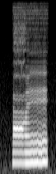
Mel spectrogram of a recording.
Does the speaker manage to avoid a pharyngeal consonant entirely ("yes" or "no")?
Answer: no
